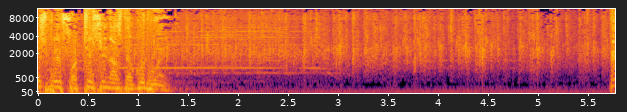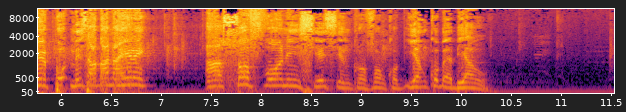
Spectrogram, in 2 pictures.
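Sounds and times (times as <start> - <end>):
speech: 0.0 - 1.5, 5.7 - 10.4
audience clapping: 0.0 - 10.3.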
